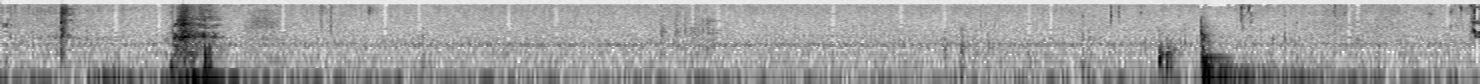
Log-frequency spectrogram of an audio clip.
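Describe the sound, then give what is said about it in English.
Two gulps into a microphone, each a short, muffled low thump with a wet click, about five seconds apart, with only faint background hiss between them and no talking. “Just gulped in the mic.”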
